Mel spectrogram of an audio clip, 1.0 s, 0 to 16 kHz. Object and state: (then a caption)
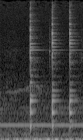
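Flicked steel knife blade with plastic handle, sheet-metal ring. A steel Tramontina knife blade with a plastic, non-wooden handle is flicked three times, each flick giving a short, bright metallic ring near 1 kHz over a steady low tone. The ring sounds flat and tinny like a zinc sheet, unlike the wooden-handled knife, and the blade is judged not soft.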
